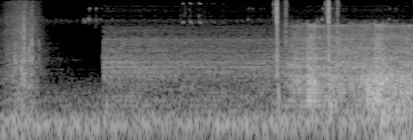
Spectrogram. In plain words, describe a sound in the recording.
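A device menu clicks and beeps.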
